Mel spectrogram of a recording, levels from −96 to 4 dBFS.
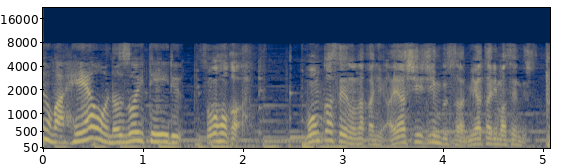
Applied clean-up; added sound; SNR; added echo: none; none; none; none.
